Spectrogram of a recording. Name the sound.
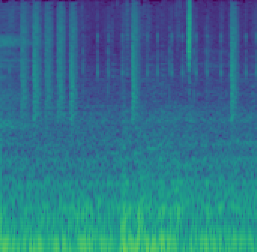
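road traffic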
